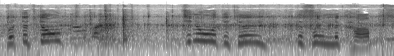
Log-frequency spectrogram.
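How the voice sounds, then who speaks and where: A man in his thirties ranting profanely and heatedly to his followers in a rambling livestream outdoors. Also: high-pitched. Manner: profane, heated and rambling, with repeated asides and restarts. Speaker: page admin addressing followers. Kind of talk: angry livestream rant. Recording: loud outdoor background noise.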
